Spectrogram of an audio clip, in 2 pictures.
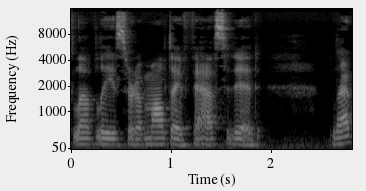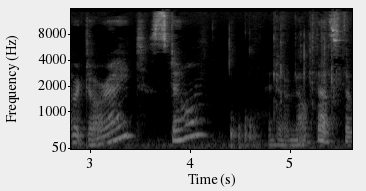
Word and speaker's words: labradorite: who chose this lovely sort of multi faceted labradorite stone that's the right way to pronounce it oh we kept the wheel of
